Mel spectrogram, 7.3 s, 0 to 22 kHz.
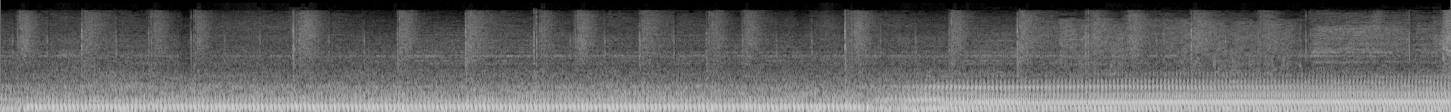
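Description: A 2022 Honda Grom motorcycle with performance mods pulls steadily in fourth gear, its small engine droning loud and close alongside wind rush. Partway through, the pitch climbs smoothly as the bike gains speed.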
